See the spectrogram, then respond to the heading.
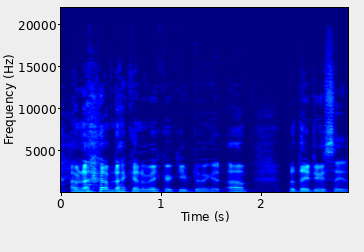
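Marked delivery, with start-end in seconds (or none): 0.0-1.6 laughing. Real, not acted. Laughing at the creepy voice.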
